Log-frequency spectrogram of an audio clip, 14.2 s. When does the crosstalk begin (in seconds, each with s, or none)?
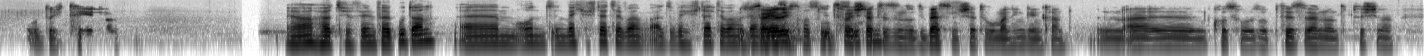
7.4 s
